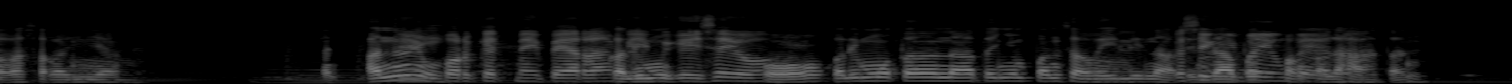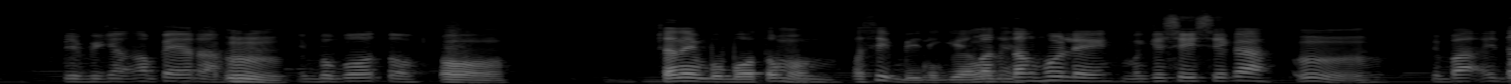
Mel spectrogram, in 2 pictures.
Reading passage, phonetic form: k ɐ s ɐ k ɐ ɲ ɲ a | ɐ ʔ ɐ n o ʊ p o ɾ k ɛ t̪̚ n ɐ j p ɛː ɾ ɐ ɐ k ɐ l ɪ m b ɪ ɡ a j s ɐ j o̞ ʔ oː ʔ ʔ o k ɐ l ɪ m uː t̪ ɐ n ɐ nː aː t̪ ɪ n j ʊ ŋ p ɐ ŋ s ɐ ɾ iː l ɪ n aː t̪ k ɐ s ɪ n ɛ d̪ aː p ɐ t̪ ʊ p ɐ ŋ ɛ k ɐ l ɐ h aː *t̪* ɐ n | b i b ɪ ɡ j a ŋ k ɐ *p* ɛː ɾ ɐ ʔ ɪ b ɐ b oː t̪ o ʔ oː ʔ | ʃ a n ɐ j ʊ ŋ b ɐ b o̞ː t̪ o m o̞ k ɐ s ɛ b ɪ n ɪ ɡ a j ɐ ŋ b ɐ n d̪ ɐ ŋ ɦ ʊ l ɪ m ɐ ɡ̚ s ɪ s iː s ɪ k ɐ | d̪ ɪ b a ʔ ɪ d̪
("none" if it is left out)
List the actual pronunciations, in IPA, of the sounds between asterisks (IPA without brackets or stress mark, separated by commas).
t̪, p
